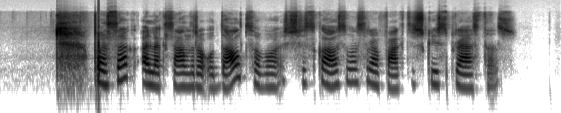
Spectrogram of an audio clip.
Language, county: Lithuanian, Kaunas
